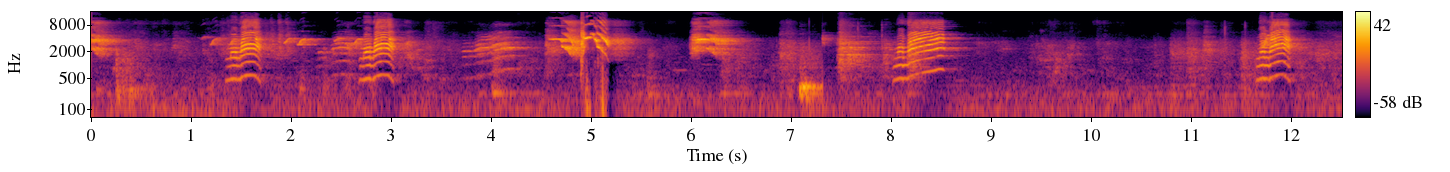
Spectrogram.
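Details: Pet talking parrot kept at home, its owner saying it will say mummy and papa: loud ringing harmonic calls, each falling away sharply, given in short runs of two or three every second or so, with quiet room noise between.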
